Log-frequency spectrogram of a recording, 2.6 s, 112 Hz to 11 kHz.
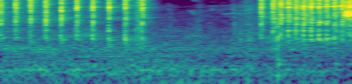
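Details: Brand-new Ducaway Silvertip 8 e-bike coasting without the motor: steady, even freewheel ratchet ticking, no rubbing or grinding; wheel not touching anything, brakes adjusted; the strange noise and vibration appear only with the motor.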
